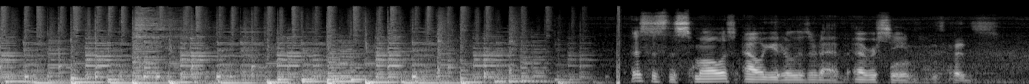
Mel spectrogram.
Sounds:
music, speech

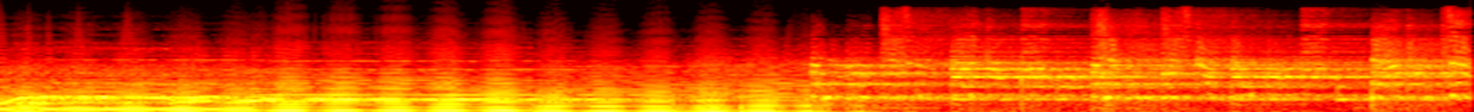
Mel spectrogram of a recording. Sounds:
dubstep, music

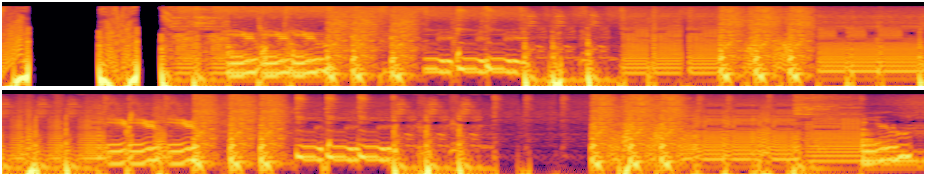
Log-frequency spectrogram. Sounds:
electronic music, scratching (performance technique), music, hip hop music, house music

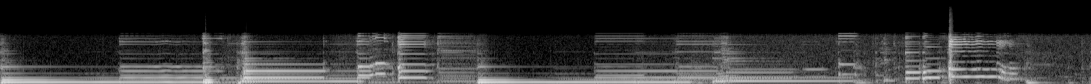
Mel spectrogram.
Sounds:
electric guitar, strum, music, plucked string instrument, acoustic guitar, guitar, musical instrument

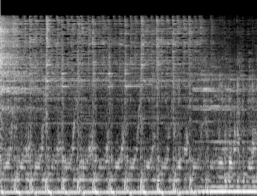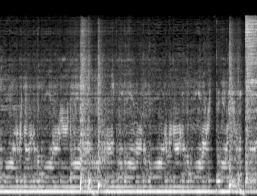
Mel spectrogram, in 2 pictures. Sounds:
music, didgeridoo

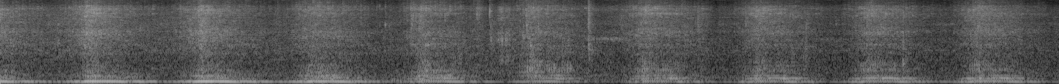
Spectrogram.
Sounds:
vehicle, car

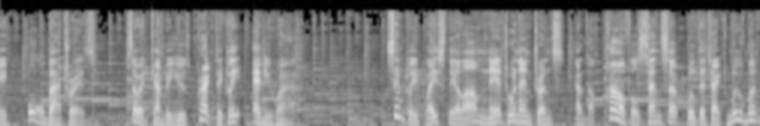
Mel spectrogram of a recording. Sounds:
speech, music

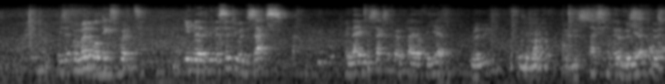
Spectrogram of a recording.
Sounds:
speech

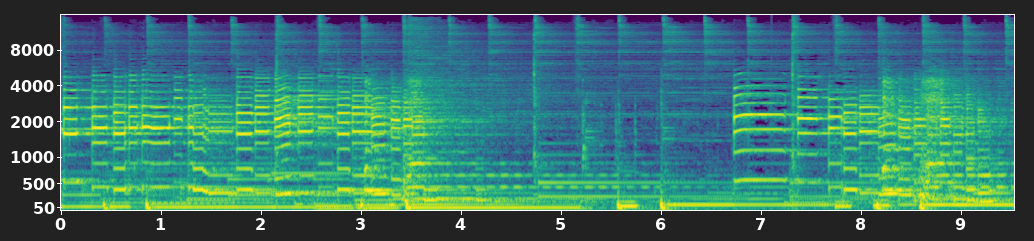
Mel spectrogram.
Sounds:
music

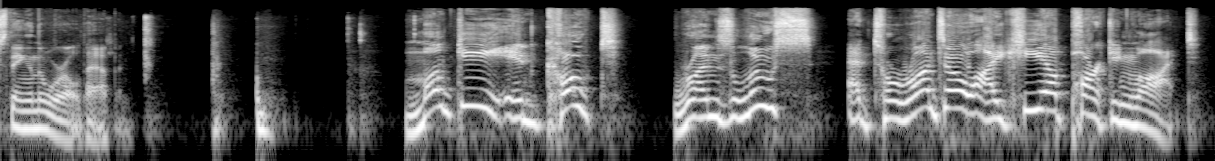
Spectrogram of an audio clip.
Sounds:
speech, inside a small room

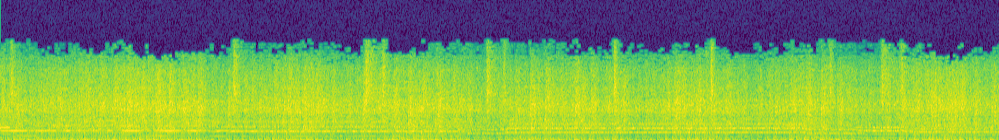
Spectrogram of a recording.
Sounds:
music

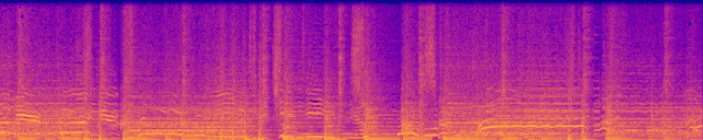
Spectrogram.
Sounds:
music, soul music

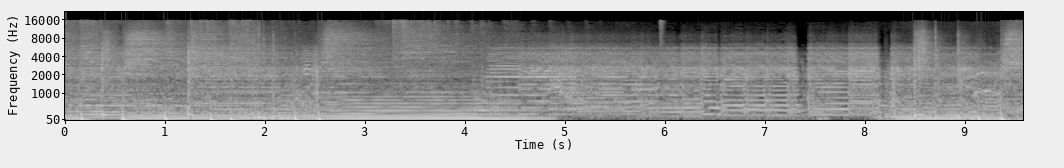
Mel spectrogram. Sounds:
echo, music

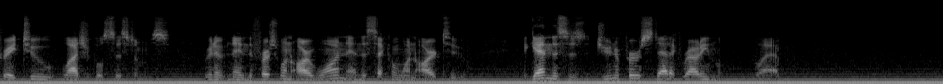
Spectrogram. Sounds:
speech

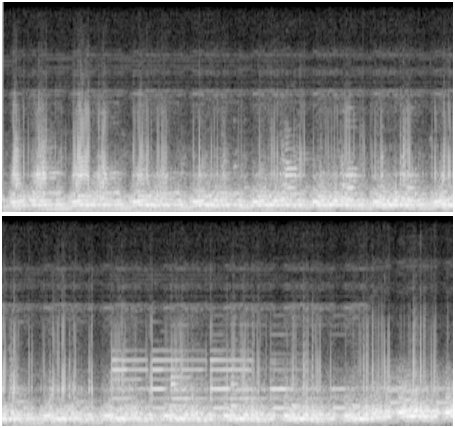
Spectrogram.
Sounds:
distortion, plucked string instrument, guitar, effects unit, music

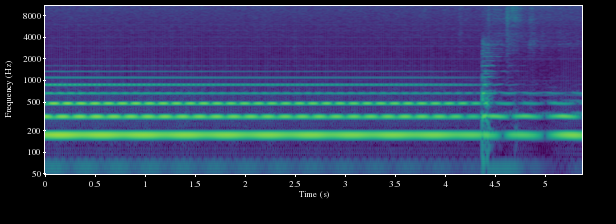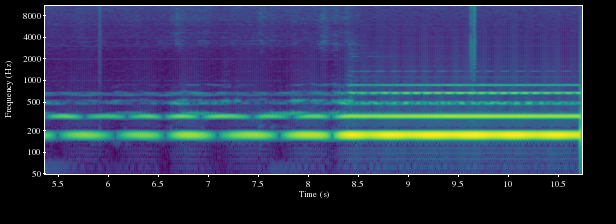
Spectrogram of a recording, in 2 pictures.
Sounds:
singing bowl

